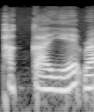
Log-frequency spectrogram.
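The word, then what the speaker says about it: 밭가에: I can see our script and it says 바까에, but we actually have to pronounce it as 바까에. – 바까에, right? And we don't really pronounce 바. – Okay. – We pronounce just 바까에.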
